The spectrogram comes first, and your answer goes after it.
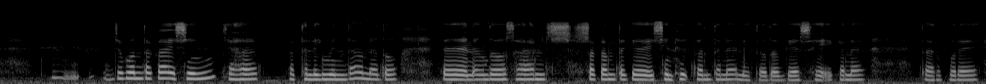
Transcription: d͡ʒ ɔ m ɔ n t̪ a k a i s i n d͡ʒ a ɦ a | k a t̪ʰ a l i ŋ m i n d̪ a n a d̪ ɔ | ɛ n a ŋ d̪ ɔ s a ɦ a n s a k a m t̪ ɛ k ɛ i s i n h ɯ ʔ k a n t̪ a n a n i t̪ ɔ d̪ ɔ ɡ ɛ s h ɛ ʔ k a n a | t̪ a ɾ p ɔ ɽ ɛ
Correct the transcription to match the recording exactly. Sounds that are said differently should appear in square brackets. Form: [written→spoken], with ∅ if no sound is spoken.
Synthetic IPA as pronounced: d͡ʒ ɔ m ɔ n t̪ a k a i s i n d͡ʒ a ɦ a | k a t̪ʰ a l i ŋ m i n d̪ a n a d̪ ɔ | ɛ n a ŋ d̪ ɔ s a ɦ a n s a k a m t̪ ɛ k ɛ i s i n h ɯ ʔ k a n t̪ a n a n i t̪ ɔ d̪ ɔ ɡ ɛ s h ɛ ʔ k a n a | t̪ a ɾ p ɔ [ɽ→ɾ] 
